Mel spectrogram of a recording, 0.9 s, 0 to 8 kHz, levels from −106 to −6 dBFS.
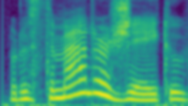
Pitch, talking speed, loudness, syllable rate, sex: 230 Hz, 320 wpm, -13 LUFS, 8.2 syllables/s, female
